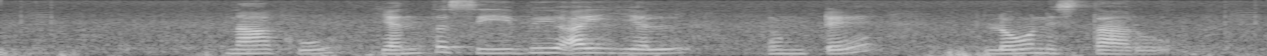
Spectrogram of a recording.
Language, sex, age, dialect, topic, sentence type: Telugu, female, 25-30, Utterandhra, banking, question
